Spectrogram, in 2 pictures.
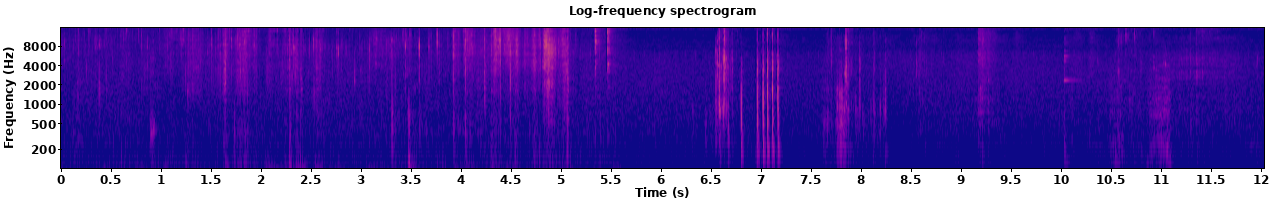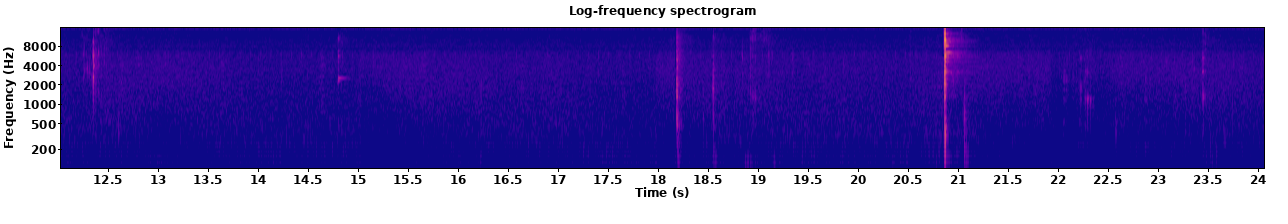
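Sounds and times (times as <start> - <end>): crunching and chewing: 0.0 - 5.6, 22.0 - 23.6.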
